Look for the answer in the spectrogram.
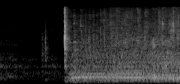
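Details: Small water pump on a solar shed system after an MPPT charge controller upgrade and repair, switched on with 7.5 A fuse not blowing; click then smooth steady hum with light watery hiss, running freely with no grinding.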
